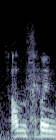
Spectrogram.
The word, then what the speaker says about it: Onllwyn: I challenge you to pronounce that, actually. Onllwyn? Onllwyn Brace, that's right.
